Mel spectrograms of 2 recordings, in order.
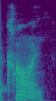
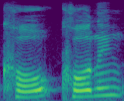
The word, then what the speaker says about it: calling: I believe it's either called or calling. I wrote down calling. Yeah. I called and I changed it calling. Yeah. So, um calling instead of co calling, open your mouth up.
